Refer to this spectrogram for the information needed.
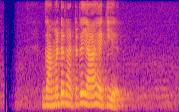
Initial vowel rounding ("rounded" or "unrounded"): unrounded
